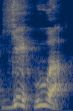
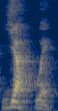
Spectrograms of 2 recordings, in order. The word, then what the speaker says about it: Yahweh: youfuck ada yang membacanya Yehuwa ada yang membacanya yahwe yaitu Allah Bapa Yahweh itu Yesus adalah Kristus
